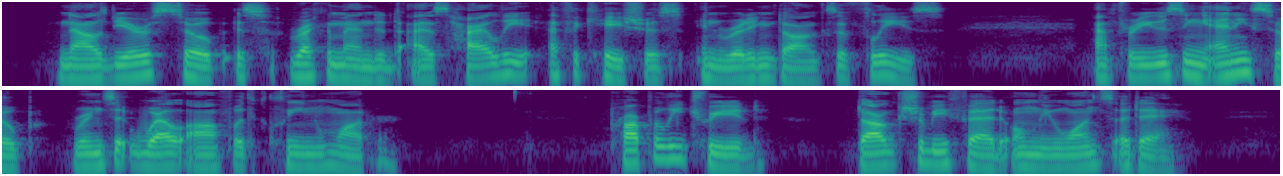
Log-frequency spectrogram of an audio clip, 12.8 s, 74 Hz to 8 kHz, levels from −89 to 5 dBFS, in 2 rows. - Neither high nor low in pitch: No, low, 115 Hz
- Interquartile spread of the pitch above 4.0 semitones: No, average, 2.9 semitones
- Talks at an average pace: Yes, average, 155 wpm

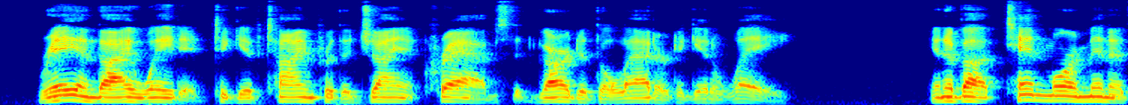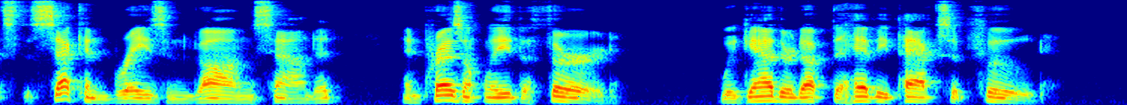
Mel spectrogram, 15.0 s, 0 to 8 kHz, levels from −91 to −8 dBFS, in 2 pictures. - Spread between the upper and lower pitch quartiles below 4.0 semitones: Yes, average, 2.9 semitones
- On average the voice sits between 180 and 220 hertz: No, low, 110 Hz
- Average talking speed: Yes, average, 160 wpm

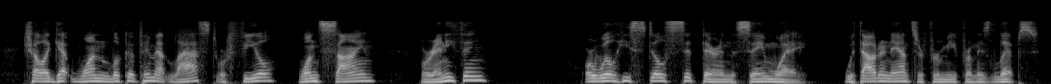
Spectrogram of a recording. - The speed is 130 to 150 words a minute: No, average, 195 wpm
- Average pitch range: Yes, average, 4.7 semitones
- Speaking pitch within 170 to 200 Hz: No, low, 135 Hz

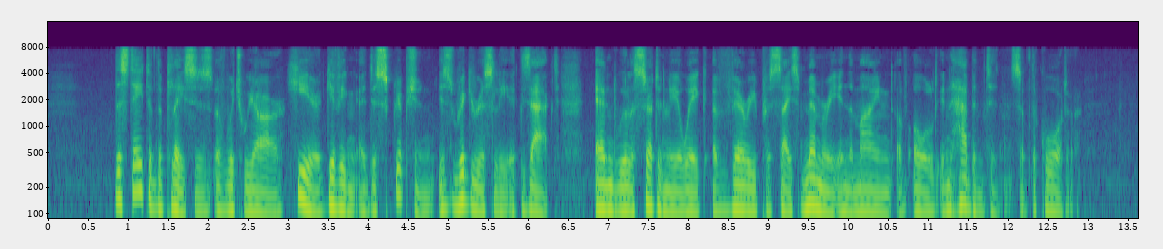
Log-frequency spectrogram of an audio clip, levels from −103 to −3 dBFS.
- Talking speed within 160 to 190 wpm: No, average, 145 wpm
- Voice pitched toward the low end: Yes, very low, 95 Hz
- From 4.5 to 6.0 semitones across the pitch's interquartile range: No, average, 3.5 semitones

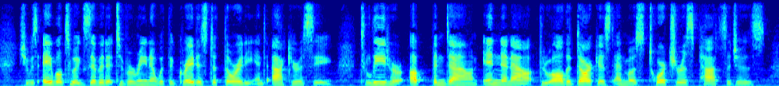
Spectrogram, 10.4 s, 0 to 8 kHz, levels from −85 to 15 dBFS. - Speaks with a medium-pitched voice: Yes, medium, 170 Hz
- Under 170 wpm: No, average, 180 wpm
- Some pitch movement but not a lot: Yes, average, 3.6 semitones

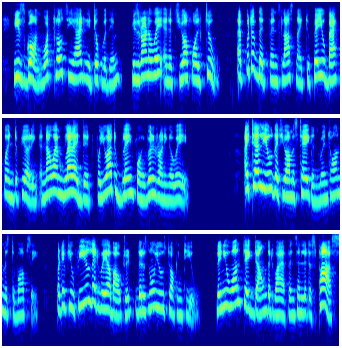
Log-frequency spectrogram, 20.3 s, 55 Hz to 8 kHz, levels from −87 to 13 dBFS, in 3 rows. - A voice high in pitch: Yes, very high, 260 Hz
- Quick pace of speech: Yes, fast, 245 wpm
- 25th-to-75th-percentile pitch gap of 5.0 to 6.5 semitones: No, average, 4.0 semitones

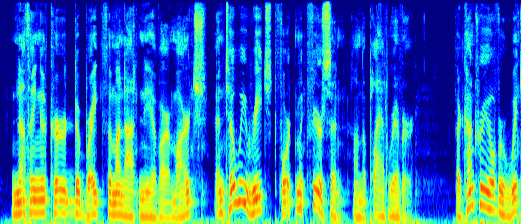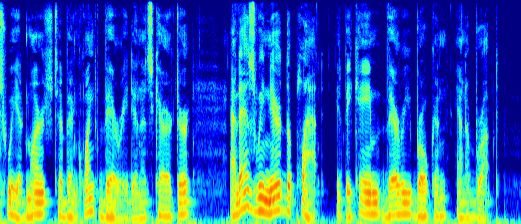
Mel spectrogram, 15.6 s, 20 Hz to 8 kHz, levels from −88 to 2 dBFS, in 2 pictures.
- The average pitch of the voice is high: No, low, 105 Hz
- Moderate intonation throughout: No, wide, 6.1 semitones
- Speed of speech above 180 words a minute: No, average, 170 wpm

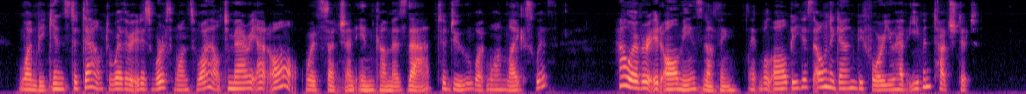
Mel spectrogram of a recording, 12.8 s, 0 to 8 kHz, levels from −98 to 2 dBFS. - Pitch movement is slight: No, average, 4.7 semitones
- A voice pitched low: No, medium, 170 Hz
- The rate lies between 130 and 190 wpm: No, fast, 205 wpm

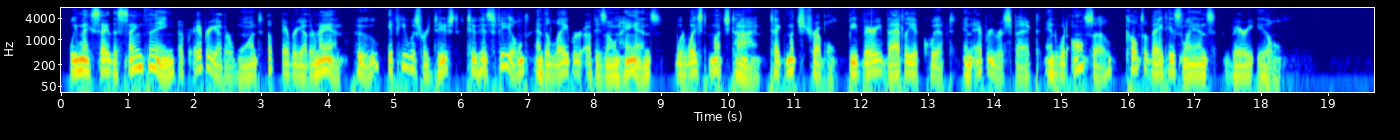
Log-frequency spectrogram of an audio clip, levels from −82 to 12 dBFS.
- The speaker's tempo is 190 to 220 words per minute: No, average, 155 wpm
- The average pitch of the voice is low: Yes, low, 115 Hz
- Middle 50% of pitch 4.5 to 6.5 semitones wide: Yes, average, 5.0 semitones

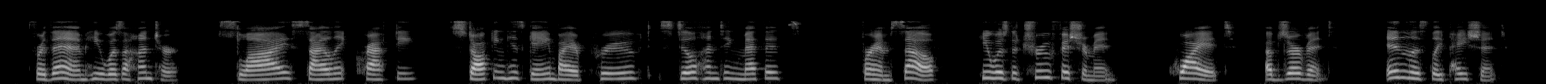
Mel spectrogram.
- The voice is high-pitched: Yes, very high, 250 Hz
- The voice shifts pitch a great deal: No, average, 3.2 semitones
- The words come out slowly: Yes, slow, 110 wpm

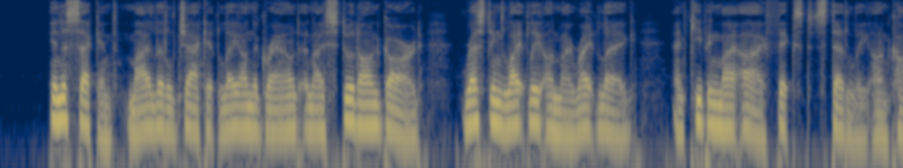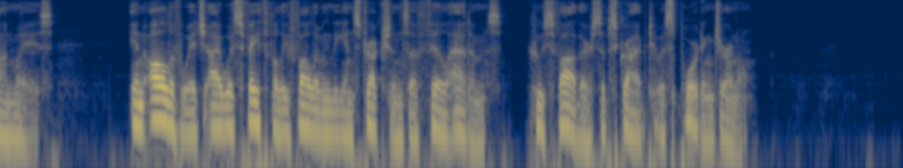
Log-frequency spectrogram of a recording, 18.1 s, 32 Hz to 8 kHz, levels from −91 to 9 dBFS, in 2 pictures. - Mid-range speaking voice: No, low, 115 Hz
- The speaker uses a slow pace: No, average, 165 wpm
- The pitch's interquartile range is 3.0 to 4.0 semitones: No, average, 4.4 semitones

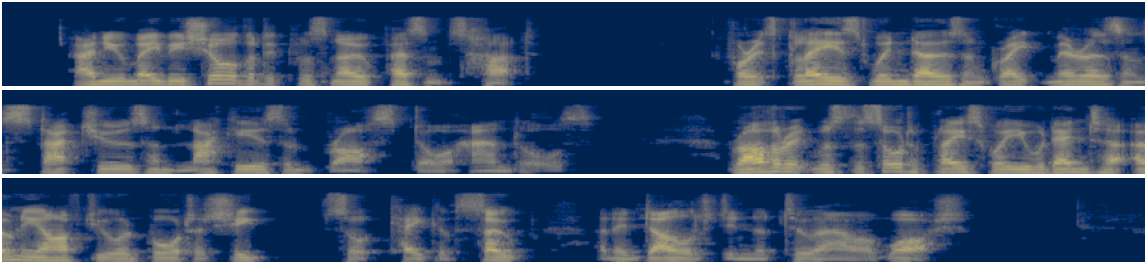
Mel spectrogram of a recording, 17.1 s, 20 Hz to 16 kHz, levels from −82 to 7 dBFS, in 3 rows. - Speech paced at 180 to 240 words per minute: Yes, average, 190 wpm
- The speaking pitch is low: Yes, low, 120 Hz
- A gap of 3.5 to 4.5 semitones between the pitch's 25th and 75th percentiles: No, average, 2.8 semitones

